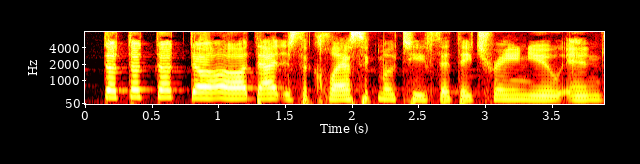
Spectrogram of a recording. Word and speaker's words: motif: You can say it one of 2 ways. You can spell it one of 2 ways. First of all, you can create a motif. Some people pronounce it motive. Motif, I'm just sorry, old school. I believe that's German to say motif. It is some European language.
